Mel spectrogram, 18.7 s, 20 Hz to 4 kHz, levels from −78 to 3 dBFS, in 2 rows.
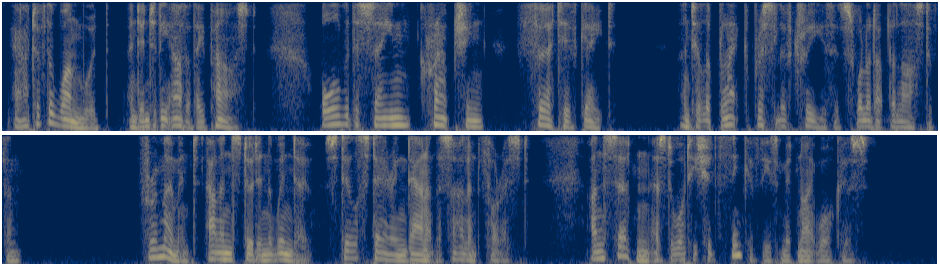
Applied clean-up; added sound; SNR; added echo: none; none; none; none.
